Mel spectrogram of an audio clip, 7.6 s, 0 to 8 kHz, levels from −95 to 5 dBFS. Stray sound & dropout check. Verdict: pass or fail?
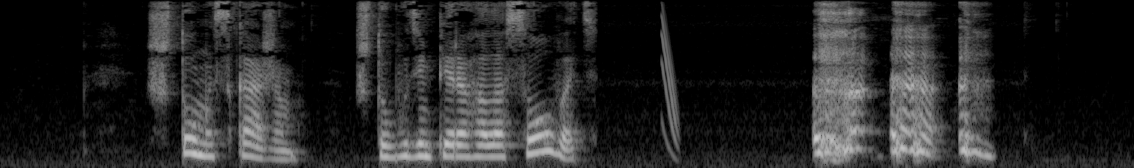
fail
